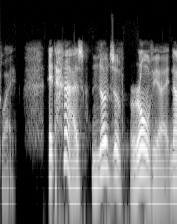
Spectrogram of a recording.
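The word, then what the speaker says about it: Ranvier: nodes of ronier now you can decide how to pronounce this word here you might call it Rania you might call it Ron I like to say it a little bit like a motorcycle revving its engine Rong something along those lines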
